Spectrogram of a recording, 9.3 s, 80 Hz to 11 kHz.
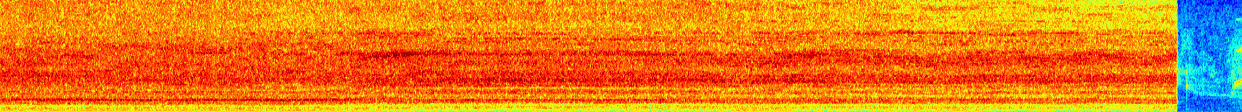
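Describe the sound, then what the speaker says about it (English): A hair dryer runs at full blast to dry damp engine parts on a Toyota Land Cruiser 80 Series, a loud steady whooshing whine held constant, then cuts off abruptly near the end. "I'm going to take the hairdryer and try and dry this up."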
